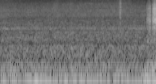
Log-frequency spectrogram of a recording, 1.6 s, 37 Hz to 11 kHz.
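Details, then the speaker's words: 2015 Honda Pilot road test after wheel bearing replacement and axle nut torque, at about 40–60 mph. Only low tyre and road rumble is heard, and the earlier bearing noise is gone, so the wheel bearing is normal. "and now you don't really hear much okay actually you don't hear nothing right now"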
